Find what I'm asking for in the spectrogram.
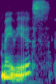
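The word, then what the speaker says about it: Möbius: which is that how you say it, Mebius? – That's exactly how you say it.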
